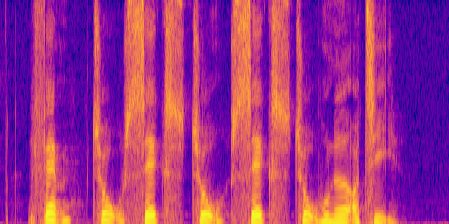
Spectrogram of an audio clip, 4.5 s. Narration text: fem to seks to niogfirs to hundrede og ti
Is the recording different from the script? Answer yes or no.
yes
